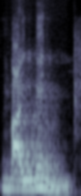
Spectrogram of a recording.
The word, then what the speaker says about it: vaivén: se originó la palabra vaivén No puede haber acento en las primeras tiene que estar al final lleva o no lleva tilde Sí porque es aguda que termine en N y qué ocurre si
